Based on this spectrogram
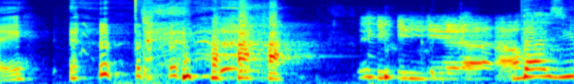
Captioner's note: both laughing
